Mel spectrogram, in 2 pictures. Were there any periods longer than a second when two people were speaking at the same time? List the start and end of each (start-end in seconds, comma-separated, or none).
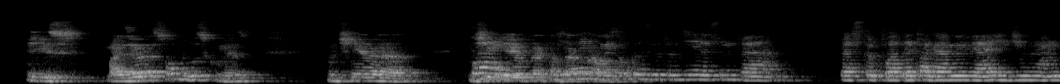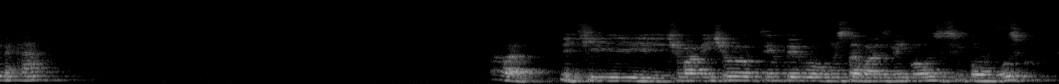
4.7-6.3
